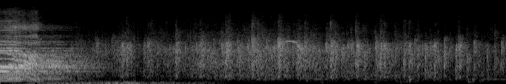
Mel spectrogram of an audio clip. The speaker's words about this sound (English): Stop clapping, abruptly.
